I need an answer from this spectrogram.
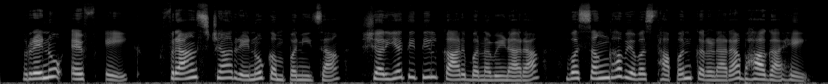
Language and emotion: Marathi, neutral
